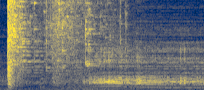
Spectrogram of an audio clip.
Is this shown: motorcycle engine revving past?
no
